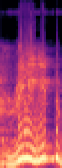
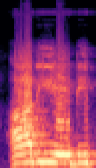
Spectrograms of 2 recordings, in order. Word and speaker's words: read: Unlike read which is pronounced differently although it is spelled the same. Re a d past tense is spelled as re a d but pronounced as read past tense read present tense.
